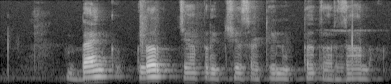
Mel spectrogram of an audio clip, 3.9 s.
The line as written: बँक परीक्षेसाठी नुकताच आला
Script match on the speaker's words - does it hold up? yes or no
no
